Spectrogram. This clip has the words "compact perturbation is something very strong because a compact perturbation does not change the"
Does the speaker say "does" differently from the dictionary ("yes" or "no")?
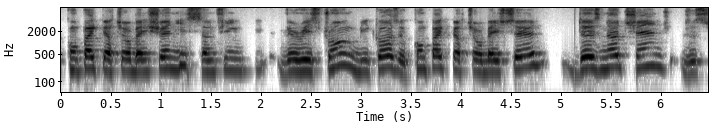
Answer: no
